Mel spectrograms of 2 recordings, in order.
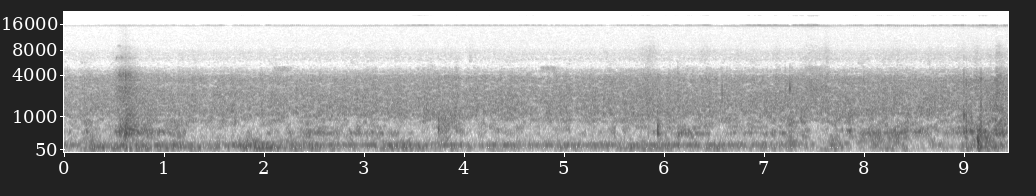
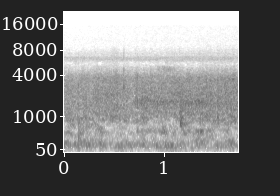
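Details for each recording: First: Polytron Slim CRT TV after the power board was replaced. It had a picture but a crackling, ticking noise went straight to the speaker. It now powers up quietly with only soft hiss and low hum, no crackle and no noise from the FBT. The fault is fixed. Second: Polytron Slim TV with normal picture but dense, steady crackling hiss straight into the speaker; picture sometimes goes dark by itself; caused by a failing flyback transformer.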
